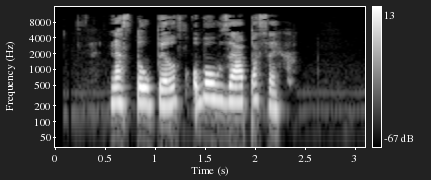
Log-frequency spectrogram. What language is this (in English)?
Czech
